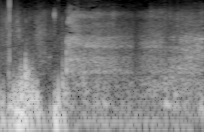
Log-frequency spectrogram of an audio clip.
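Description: A dull low thump, then a sharp knock about half a second in: a plastic water bottle tossed in a bottle flip and hitting the ground without landing upright.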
